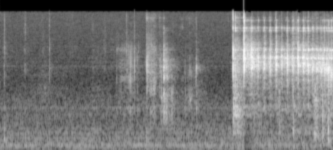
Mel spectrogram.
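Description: Plastic parts of a PEM hydrogen water bottle being handled in their box. Light handling noises, then about three seconds in a rapid run of small sharp clicks, about a dozen a second, lasting just over a second.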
